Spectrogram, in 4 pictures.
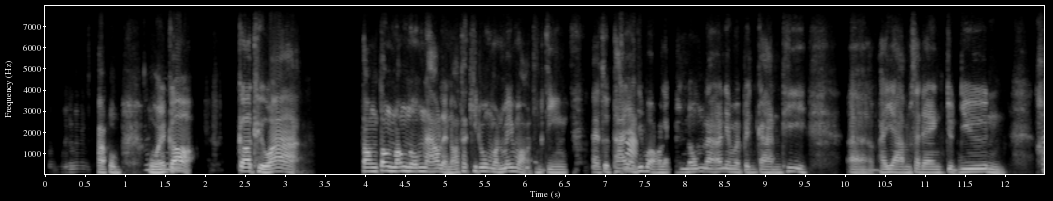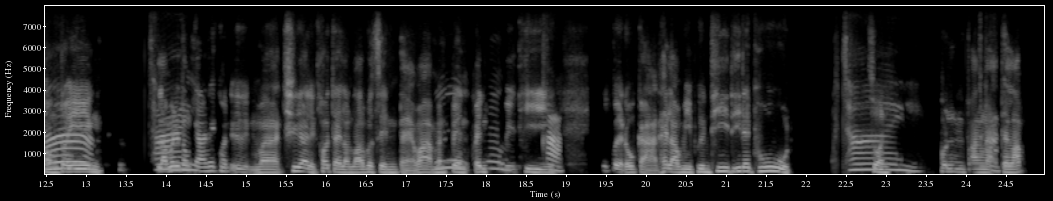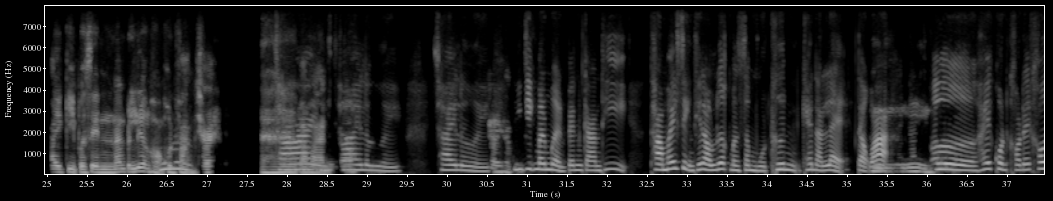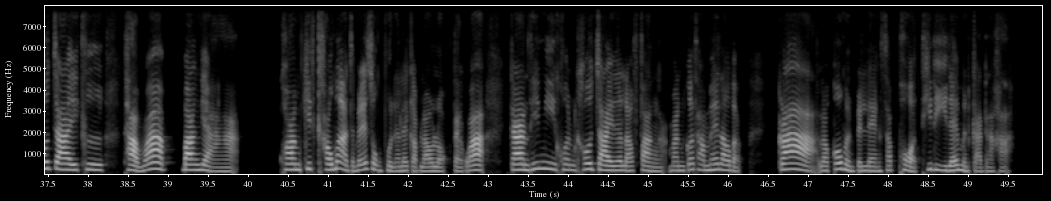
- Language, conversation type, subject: Thai, unstructured, คุณเคยพยายามโน้มน้าวใครสักคนให้มองเห็นตัวตนที่แท้จริงของคุณไหม?
- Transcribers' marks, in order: other background noise; in English: "ซัปพอร์ต"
